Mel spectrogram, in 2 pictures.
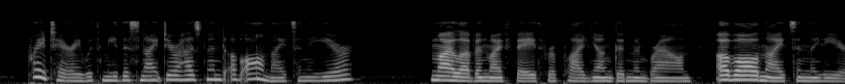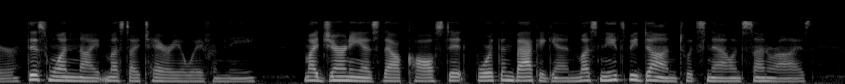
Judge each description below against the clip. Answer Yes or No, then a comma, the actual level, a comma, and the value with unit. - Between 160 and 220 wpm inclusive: Yes, average, 200 wpm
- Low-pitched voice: No, medium, 165 Hz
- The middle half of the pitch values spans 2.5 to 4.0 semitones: Yes, average, 3.7 semitones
